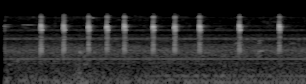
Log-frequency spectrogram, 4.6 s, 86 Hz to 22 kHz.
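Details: A red-winged blackbird mobbing, on May 31, 2021, gives about ten sharp, dry chek notes, quick at first then spaced out, over a steady low mechanical hum.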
